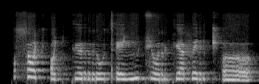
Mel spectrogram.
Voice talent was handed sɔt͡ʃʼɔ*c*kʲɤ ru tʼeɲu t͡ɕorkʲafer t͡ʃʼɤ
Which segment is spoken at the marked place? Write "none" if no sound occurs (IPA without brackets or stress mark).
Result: c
